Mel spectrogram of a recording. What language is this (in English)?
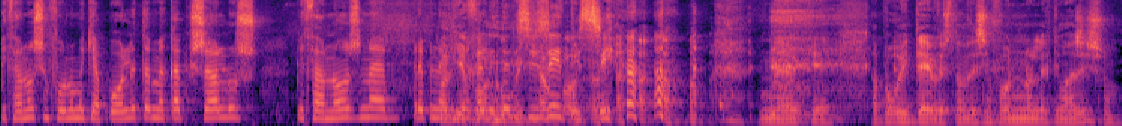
Greek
